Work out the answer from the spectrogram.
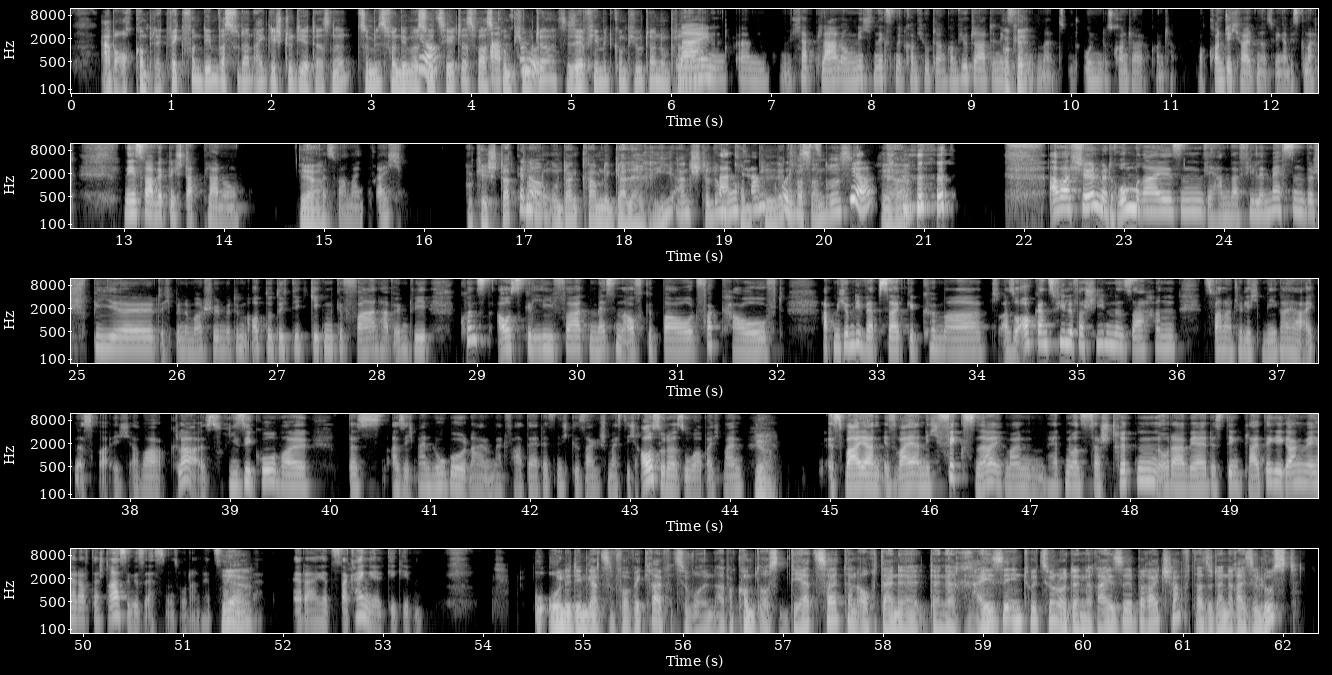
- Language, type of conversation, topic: German, podcast, Wann bist du ein Risiko eingegangen, und wann hat es sich gelohnt?
- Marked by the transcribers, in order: joyful: "Ja"; chuckle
